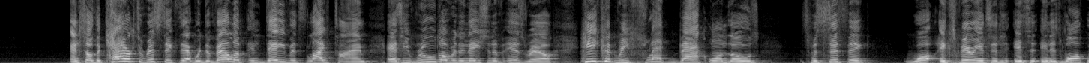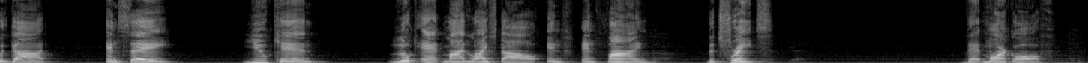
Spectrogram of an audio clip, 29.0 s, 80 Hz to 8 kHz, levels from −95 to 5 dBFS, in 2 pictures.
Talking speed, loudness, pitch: 95 wpm, -26 LUFS, 170 Hz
